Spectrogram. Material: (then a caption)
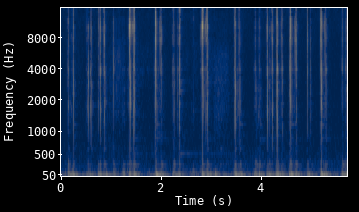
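Plastic. Fingertips press and type on the transparent keycaps of a small, clear acrylic Cherry MX mechanical keyboard switch tester. A quick, uneven run of sharp plastic clacks follows, each pairing a low thump with a bright, high click that dies away almost instantly.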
